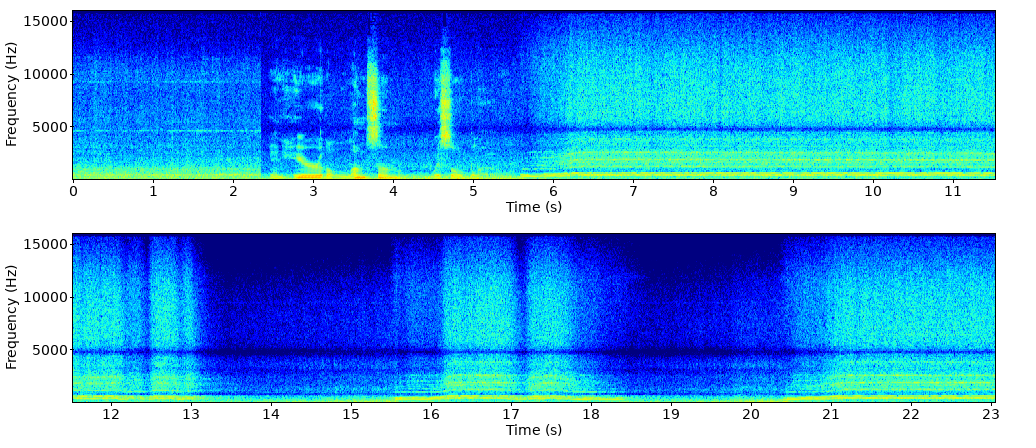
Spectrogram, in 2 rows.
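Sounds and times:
steam hissing: 0:03.5 - 0:13.4, 0:15.5 - 0:18.5, 0:20.4 - 0:23.0
steam locomotive chime whistle: 0:05.6 - 0:13.3, 0:15.6 - 0:18.5, 0:20.4 - 0:23.0.

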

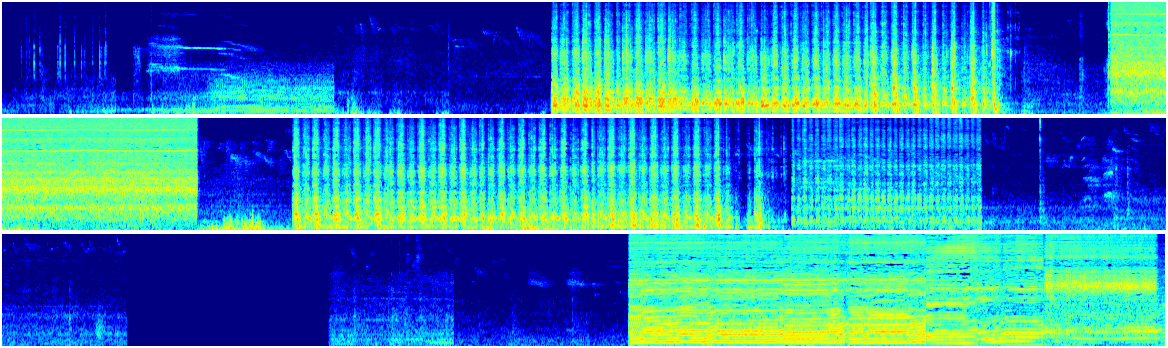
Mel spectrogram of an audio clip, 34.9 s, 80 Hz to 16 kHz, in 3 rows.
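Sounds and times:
coping saw cutting plastic: 0:05.5 - 0:10.0, 0:14.6 - 0:21.4, 0:29.6 - 0:34.9
power tool whining: 0:11.1 - 0:13.6, 0:29.6 - 0:34.9.

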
